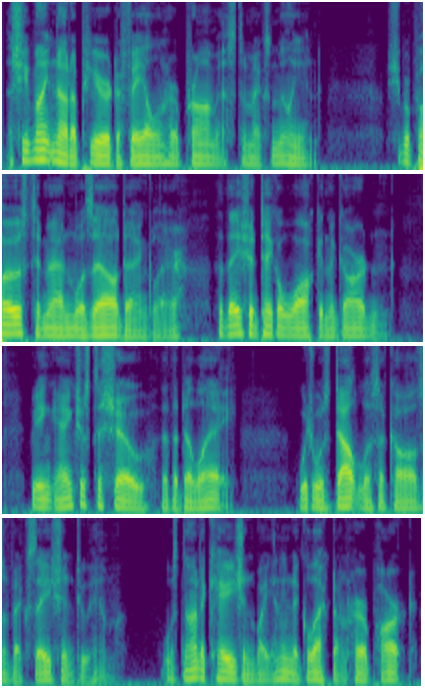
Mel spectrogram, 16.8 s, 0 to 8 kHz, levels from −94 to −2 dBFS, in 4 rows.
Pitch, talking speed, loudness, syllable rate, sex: 85 Hz, 180 wpm, -21 LUFS, 5.5 syllables/s, male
